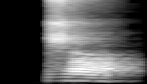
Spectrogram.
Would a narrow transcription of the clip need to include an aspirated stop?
no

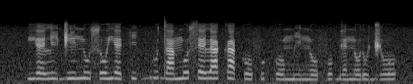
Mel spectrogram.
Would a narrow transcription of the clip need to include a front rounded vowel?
no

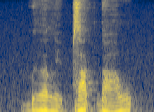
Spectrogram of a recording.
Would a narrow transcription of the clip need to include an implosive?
yes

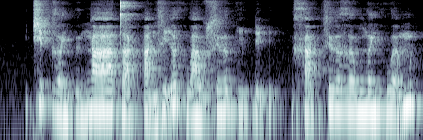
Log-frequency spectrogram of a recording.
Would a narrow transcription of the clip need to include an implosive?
yes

